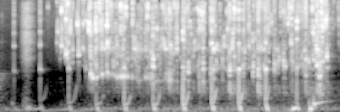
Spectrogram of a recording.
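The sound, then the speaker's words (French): Liquid poured from a bottle about a third full, producing many quick gurgling drips and plops in an uneven, bubbling rhythm that grows busier after a quieter start. “Allez, mon tonton, débouche-moi cette bouteille au tiers pleine.”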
